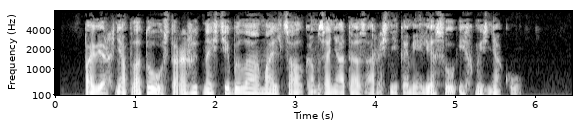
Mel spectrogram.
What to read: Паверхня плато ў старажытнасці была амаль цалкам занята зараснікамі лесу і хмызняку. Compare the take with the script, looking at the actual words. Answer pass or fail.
pass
